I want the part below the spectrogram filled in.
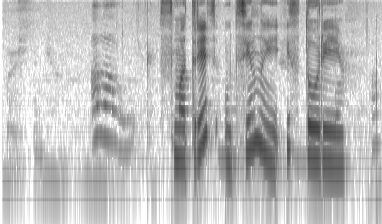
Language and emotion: Russian, positive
